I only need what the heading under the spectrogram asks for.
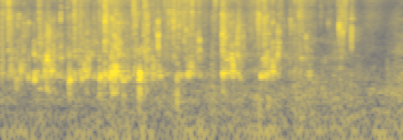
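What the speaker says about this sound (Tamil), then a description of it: "சரி, இப்போ நம்ம தண்ணி ஊற்றணும்." Water is poured onto a newly planted plant, giving a soft, close trickle and splash with small drips that fade gently near the end, with no talk.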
